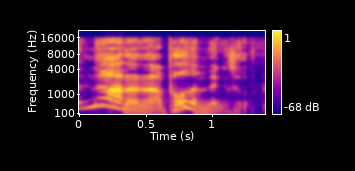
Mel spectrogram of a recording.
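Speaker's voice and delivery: lightly voiced eager cop; mock cop order. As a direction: point and bark the stop out. Cop ordering a traffic stop.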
